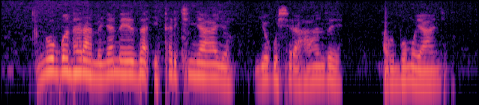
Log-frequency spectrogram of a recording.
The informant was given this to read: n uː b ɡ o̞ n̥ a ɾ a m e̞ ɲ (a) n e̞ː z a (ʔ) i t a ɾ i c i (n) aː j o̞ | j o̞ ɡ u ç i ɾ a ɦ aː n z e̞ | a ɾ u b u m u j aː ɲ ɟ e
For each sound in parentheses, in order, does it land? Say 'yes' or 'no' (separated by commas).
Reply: yes, yes, no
